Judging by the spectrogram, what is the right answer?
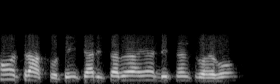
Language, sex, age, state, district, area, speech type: Odia, male, 45-60, Odisha, Nuapada, urban, conversation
